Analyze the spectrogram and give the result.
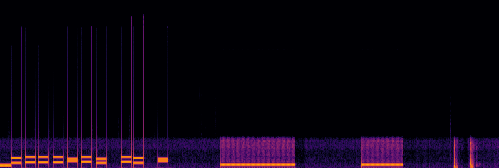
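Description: A rapid series of about eleven touch-tone beeps as a woman's phone number is dialed for a call on a morning radio show, followed by two long, steady ringback tones and a couple of brief clicks, with no voices.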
